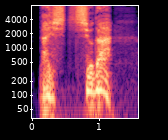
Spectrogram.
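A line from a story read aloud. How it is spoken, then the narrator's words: Hoarse rasp, vampire. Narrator (Russian): прохрипел вампир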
